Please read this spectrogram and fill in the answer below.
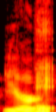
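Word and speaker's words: Eure: Another thing that I could not shake is that the actor playing Will, his last name is spelled E-U-R-E. Would you spell Ure? Yeah, you're. Air?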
